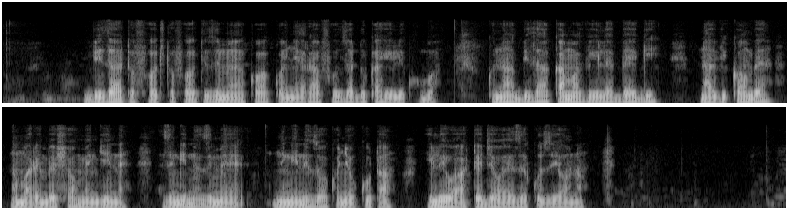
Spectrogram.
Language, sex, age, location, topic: Swahili, male, 25-35, Nairobi, finance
